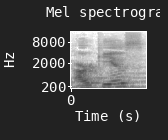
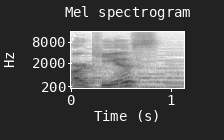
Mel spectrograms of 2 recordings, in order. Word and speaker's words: Arceus: it's one thing when it's like Arceus or Arceus like those are completely different is you're not just stretching it you're changing how it's pronounced there's such a huge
